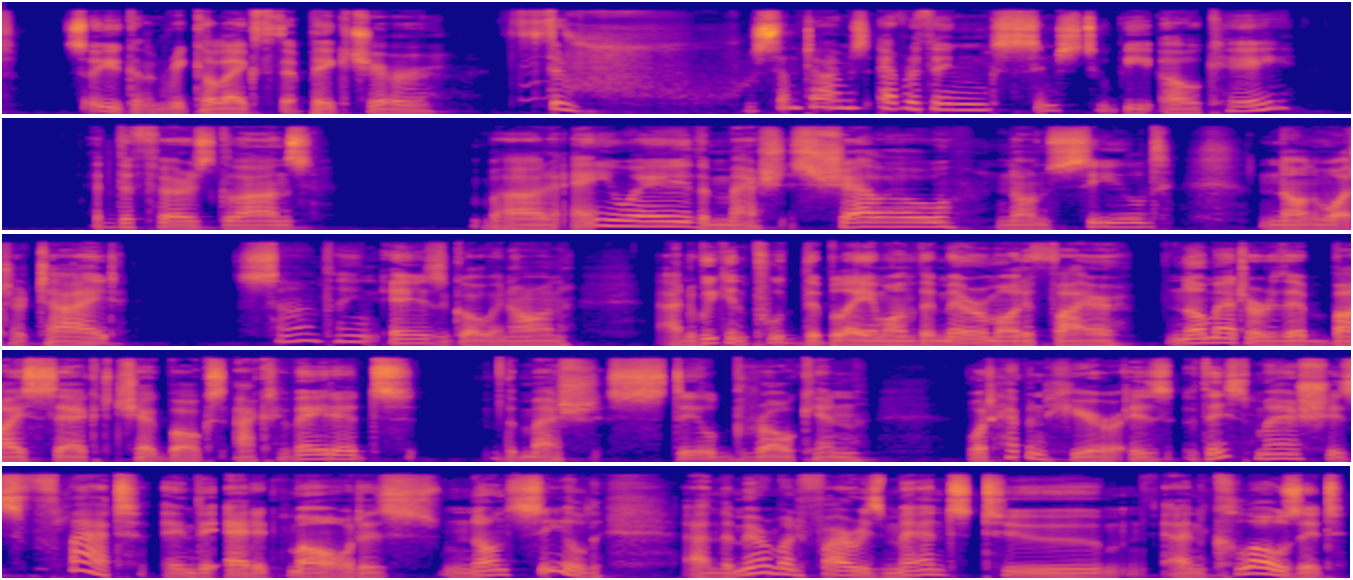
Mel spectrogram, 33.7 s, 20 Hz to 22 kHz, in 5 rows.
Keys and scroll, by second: 5.2 alt+shift+g, 5.3 alt+shift+z, 8.9 g, 13.9 shift+h, 26.0 Tab, 33.6 alt+Tab.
